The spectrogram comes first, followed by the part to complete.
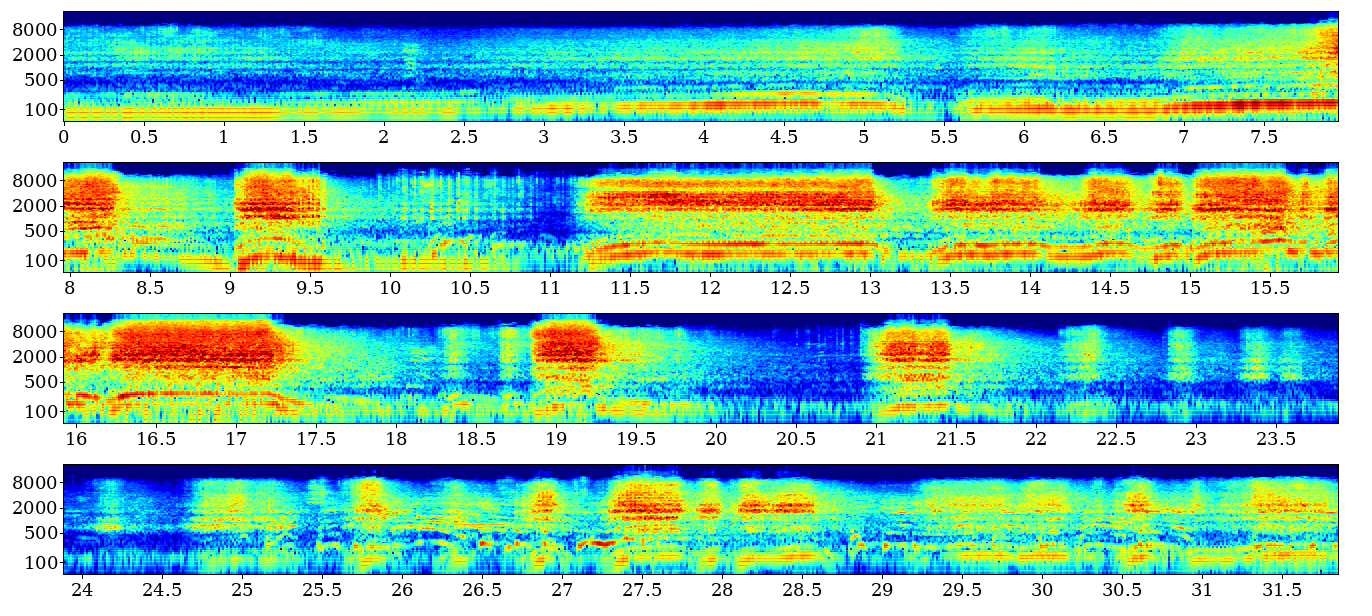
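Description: Mega mud truck engine revving hard and easing off again and again as the truck races a dirt course, its pitch climbing and falling with each throttle stab. The engine is loudest at full throttle around the middle, with one more brief loud blast shortly after.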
